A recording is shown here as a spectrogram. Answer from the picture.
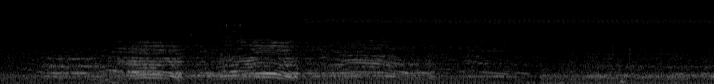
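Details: Red deer stag roaring during the September–October rut on a mountain alpine pasture: drawn-out, moaning harmonic bellows that rise then fall, two or three close together, over a steady hiss of wind or background noise.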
